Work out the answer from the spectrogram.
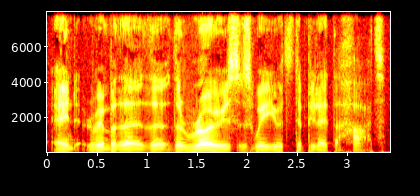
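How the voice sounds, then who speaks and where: A man's voice: lowish voice, fairly even intonation, brisk, darkish tone, no room sound. A man teaching a coding tutorial over a screencast, thinking aloud with fillers and self-corrections. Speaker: tutorial instructor.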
